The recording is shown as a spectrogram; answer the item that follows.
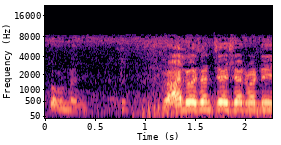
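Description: A man speaking, with a short pause about a second long in the middle, over a steady faint hiss.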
